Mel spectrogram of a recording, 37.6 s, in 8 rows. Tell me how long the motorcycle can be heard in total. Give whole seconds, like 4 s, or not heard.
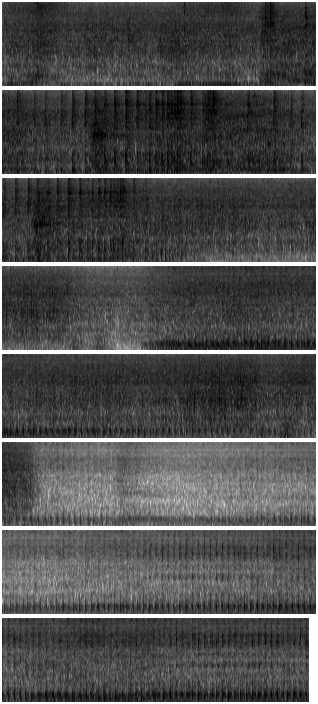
34 s.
